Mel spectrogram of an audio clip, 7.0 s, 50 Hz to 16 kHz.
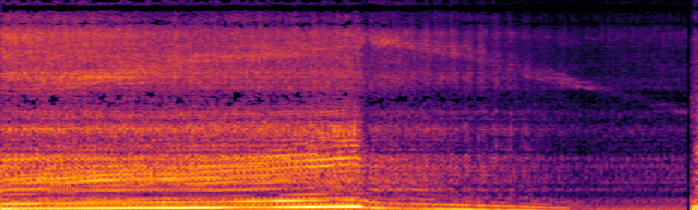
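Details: Cummins diesel (1500hp project truck) with five-inch exhaust all the way back, at the exhaust before its first drive; deep rumble rising on a blip then steady even idle, no leaks or rattles: healthy exhaust note.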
